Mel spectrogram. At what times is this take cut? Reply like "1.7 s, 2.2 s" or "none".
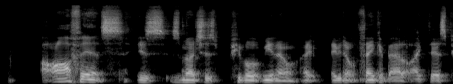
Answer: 3.2 s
